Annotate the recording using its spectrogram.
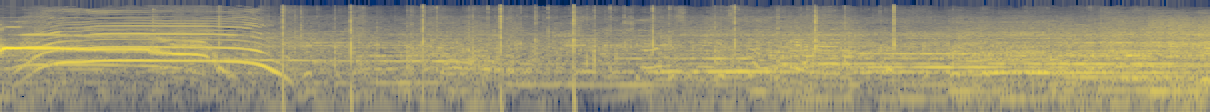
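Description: Audience cheering with several high-pitched shrieks from children, held for about a second and a half and then dropping away, over a pop-rock song played through arena speakers in a large, echoing hall.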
